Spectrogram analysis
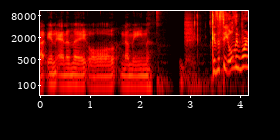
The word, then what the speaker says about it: Namine: Namine. That's not right. Yeah, that's good. Namine. That's good enough. That's Namine. No. It's like anime, but with an N before it.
